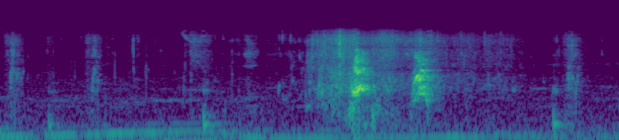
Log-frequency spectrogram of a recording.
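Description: A dog swimming in a pool, its paddling strokes splashing the water softly. About three and a half seconds in there is a louder flurry of splashing, twice, as it churns the water.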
